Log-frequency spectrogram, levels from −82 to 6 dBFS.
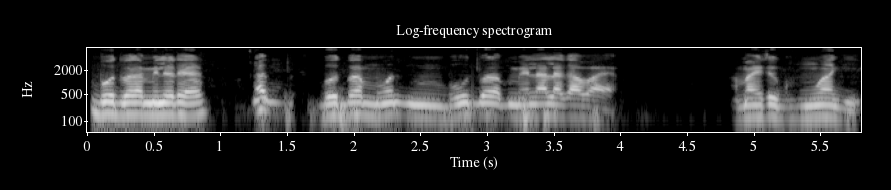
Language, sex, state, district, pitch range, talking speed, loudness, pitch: Hindi, male, Bihar, Kishanganj, 135-150 Hz, 125 wpm, -17 LUFS, 140 Hz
